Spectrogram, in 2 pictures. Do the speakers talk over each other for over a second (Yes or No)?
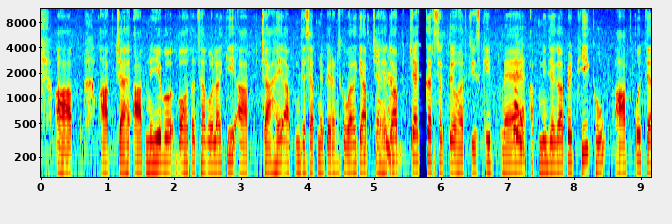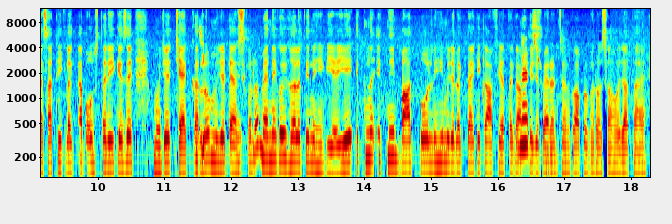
No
